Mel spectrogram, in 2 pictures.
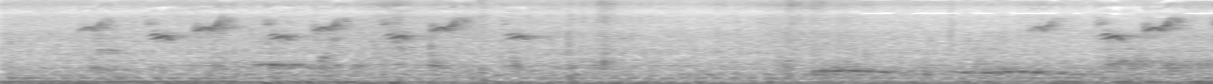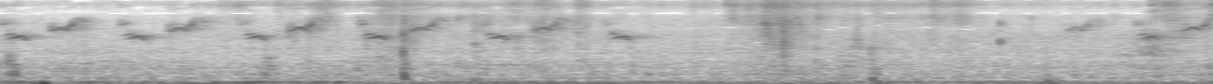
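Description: A small bird chirping: quick runs of short, high chirps, about three a second, one run near the start and a longer one around the middle. A few faint knocks are heard midway.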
